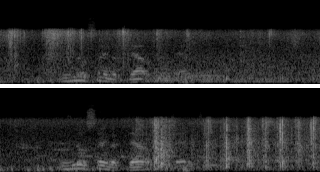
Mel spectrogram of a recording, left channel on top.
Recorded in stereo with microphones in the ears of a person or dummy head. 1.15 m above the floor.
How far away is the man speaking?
About 1.7 m.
